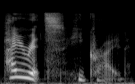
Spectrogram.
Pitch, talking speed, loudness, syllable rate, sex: 265 Hz, 135 wpm, -20 LUFS, 4.1 syllables/s, female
